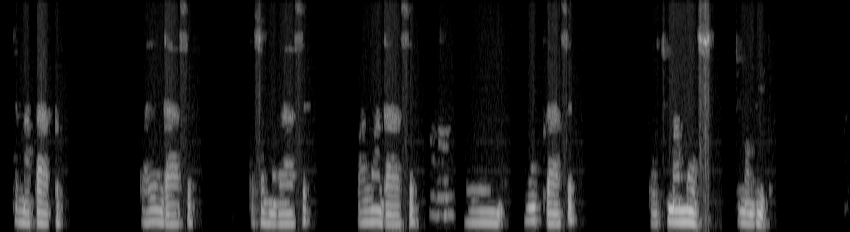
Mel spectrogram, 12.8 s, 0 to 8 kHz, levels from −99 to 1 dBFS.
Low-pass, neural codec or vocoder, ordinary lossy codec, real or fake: none; none; none; real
